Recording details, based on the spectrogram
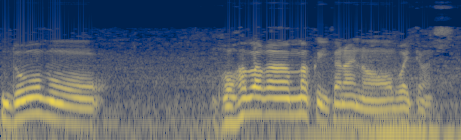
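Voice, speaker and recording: This man talks at a fairly slow pace. His medium-pitched voice moves through very wide pitch swings. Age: 60s. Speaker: war veteran, former Siberian internee. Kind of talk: casual spoken reminiscence. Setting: home or shop recording on cassette tape. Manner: sometimes sleepy, sometimes cheerful.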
